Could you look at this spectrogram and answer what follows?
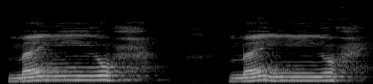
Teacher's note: نون ساکن نہیں پڑھیں گے، یا کے اوپر تشدید ہے اور تشدید کی وجہ سے زور دیں گے، اور یا کو آگے ہا کے ساتھ ملانا ہے.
